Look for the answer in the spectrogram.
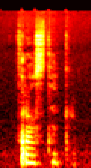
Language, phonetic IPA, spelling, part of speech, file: Polish, [ˈvrɔstɛk], wrostek, noun, LL-Q809 (pol)-wrostek.wav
